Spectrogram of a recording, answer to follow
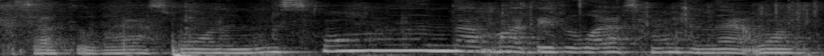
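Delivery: quiet aside to self. Real, not acted. Crafter checking her book, a soft muttered aside. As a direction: drop the voice, half to yourself. Wondering aloud to herself.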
